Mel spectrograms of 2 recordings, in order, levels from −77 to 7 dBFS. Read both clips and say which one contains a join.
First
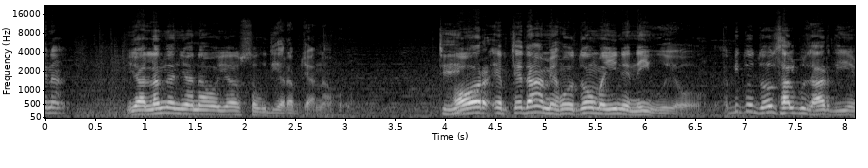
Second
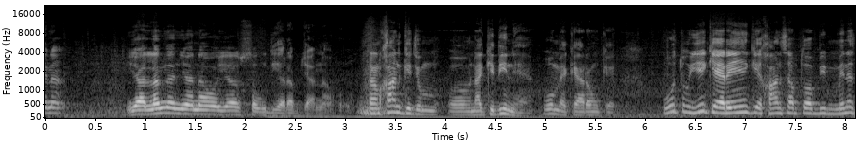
second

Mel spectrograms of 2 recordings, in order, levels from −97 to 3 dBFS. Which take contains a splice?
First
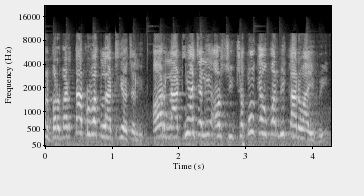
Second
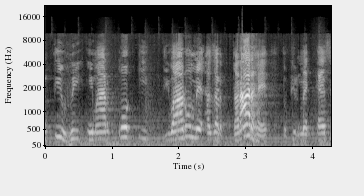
first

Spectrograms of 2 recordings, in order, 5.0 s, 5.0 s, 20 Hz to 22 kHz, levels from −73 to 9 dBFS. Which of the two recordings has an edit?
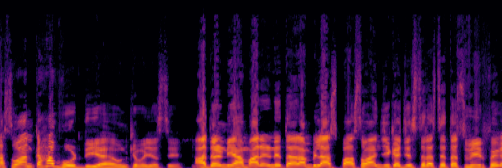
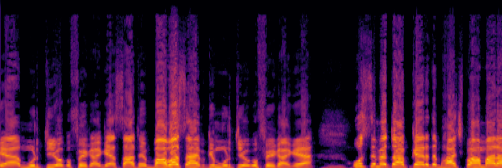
first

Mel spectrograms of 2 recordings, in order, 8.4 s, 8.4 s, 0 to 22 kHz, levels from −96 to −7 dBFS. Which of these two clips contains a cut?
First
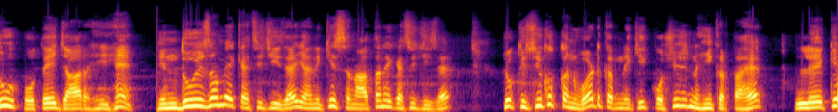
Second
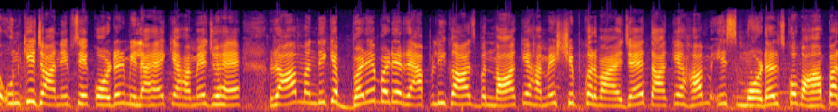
first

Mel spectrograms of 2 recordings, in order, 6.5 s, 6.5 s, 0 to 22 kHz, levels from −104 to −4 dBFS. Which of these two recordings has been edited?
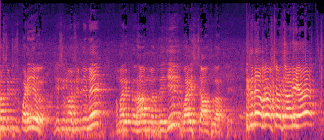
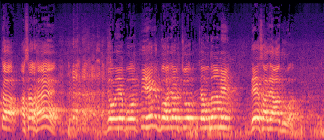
first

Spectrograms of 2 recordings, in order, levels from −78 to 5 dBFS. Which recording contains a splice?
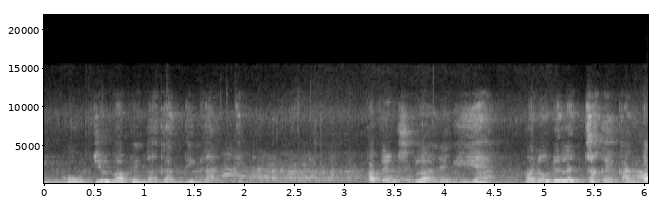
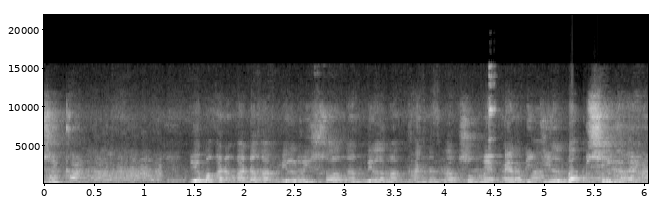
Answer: second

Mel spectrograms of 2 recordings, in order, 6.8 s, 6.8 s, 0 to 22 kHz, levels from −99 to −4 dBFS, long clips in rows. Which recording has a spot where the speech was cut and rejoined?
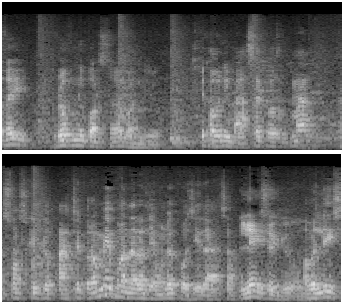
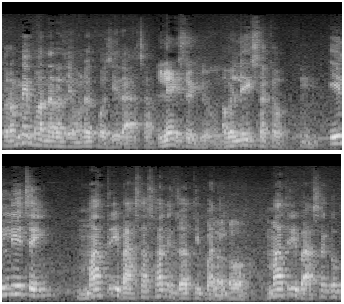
first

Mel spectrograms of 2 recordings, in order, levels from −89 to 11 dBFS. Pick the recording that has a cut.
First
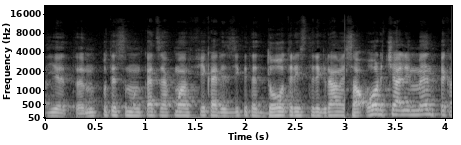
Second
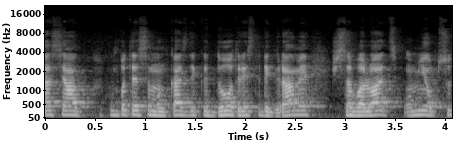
first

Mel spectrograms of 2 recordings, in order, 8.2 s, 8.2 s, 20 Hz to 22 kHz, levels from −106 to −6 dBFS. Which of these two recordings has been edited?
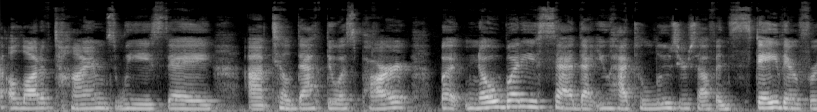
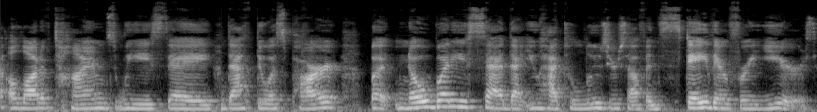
second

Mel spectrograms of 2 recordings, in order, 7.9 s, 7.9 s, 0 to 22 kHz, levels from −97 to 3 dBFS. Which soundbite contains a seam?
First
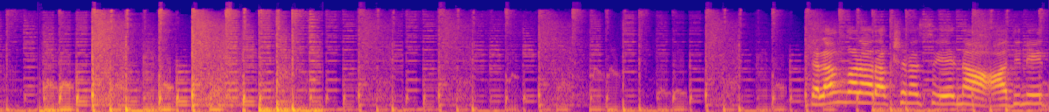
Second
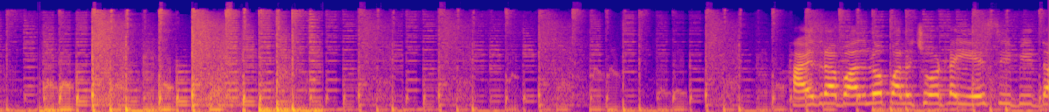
first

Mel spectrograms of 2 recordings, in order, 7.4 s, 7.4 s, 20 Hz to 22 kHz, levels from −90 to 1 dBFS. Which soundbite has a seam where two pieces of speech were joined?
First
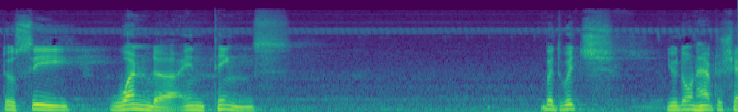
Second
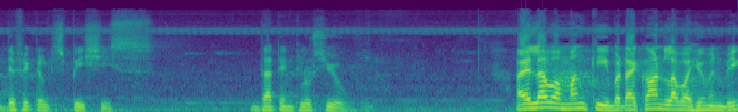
second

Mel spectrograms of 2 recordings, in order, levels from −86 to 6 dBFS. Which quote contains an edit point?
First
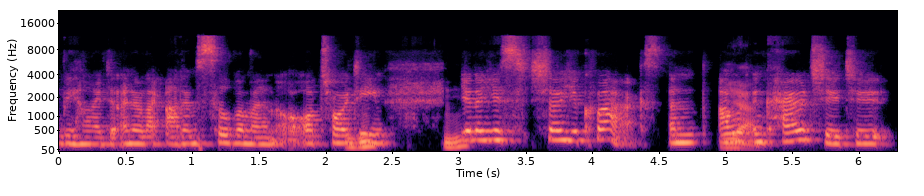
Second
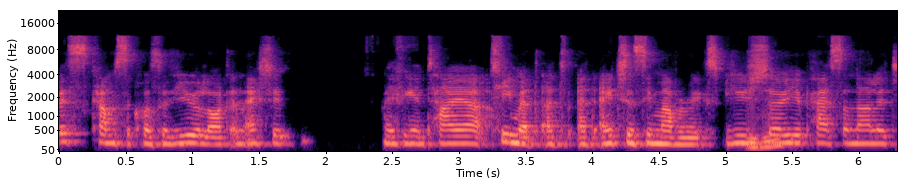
second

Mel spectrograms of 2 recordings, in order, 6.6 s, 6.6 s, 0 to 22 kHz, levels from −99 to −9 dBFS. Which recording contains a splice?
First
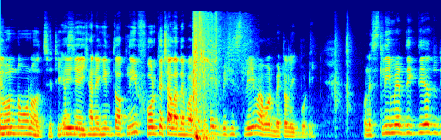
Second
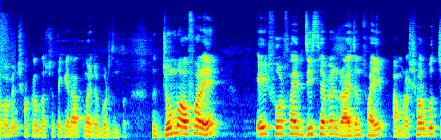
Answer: first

